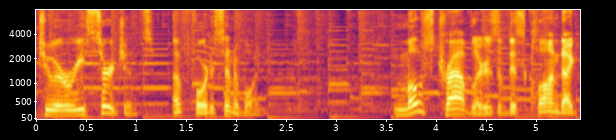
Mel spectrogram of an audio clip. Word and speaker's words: Assiniboine: It's actually pronounced Assiniboine.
